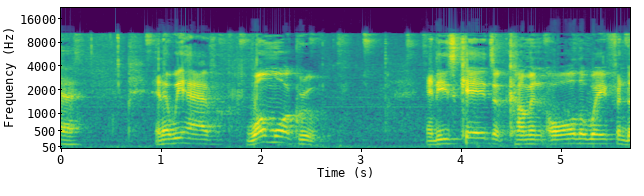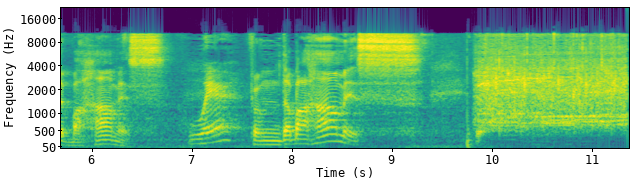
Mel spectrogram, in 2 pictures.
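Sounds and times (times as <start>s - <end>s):
speech: 0.0s - 0.4s, 1.0s - 2.7s, 3.7s - 10.0s
audience applause: 9.8s - 11.3s.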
